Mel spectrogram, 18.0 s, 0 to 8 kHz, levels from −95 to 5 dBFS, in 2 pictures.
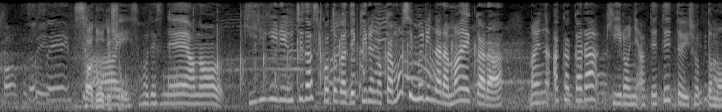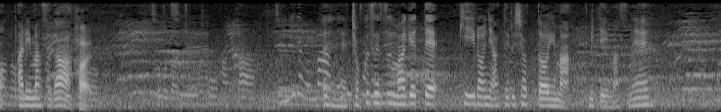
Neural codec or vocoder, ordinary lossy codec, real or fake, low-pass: none; none; real; 7.2 kHz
